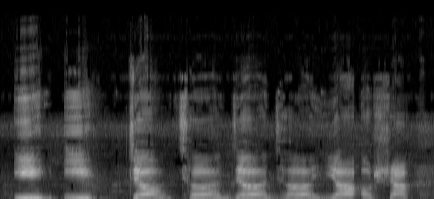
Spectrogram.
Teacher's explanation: इनको उच्चारण करते समय हमारी जीभ जो है तालु को टच करती हुई है, इसलिए इनको तालव्य ध्वनियाँ कहते हैं।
